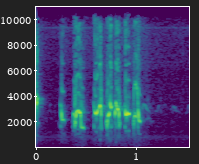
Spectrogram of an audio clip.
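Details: Bulbul song phrase in the Mandalawi style, used for training young birds: one brief, loud, rich warble of six or seven bubbling notes rising and falling, clean and without background sound.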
